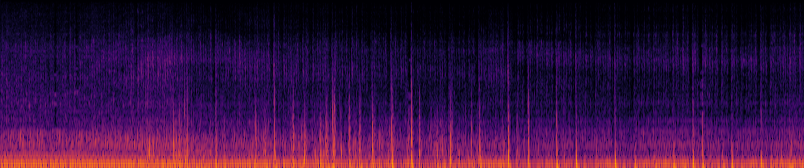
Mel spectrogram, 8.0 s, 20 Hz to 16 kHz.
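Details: 2010 VW Gol EA111 engine sold as rebuilt, found to have piston noise and oil pressure loss at the head: a cold start with low, rough idle and irregular sharp pops about twice a second; popping on cold start, cause unconfirmed.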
